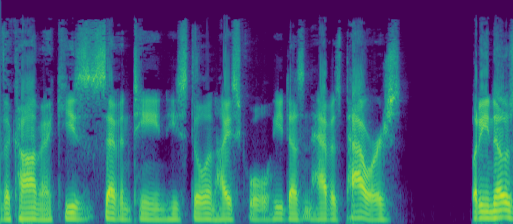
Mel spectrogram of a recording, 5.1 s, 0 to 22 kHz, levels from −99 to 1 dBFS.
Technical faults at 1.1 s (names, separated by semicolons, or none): hard clipping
